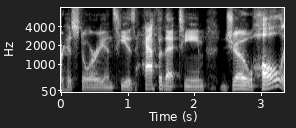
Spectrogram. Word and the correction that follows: Huth: is that the correct way to pronounce his last name? – Huth. – I apologize. Joe Huth is the other member of that team.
